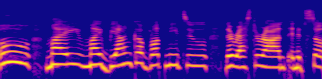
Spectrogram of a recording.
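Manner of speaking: put-on proud-sounding, slow Filipino accent. Quoting mom telling everyone back home in the Philippines; imitating a Filipino accent. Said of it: "with a Filipino accent and everything".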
